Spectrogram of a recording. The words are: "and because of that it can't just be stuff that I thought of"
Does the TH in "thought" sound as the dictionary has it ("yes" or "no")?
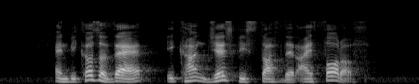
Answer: yes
